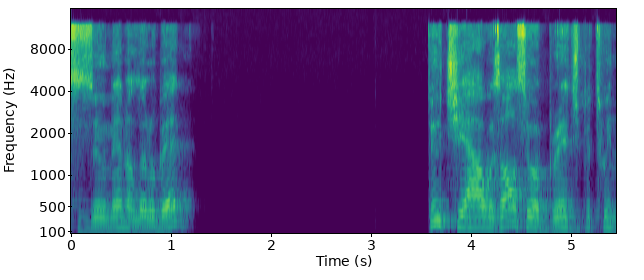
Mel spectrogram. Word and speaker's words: Duccio: Or I think that's pronounced Duccio. I'm sorry, the accent's on the first syllable.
